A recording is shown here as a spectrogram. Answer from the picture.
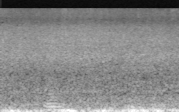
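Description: Wind rumbling on the microphone, a low steady buffeting, with a faint short pitched sound about half a second in.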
